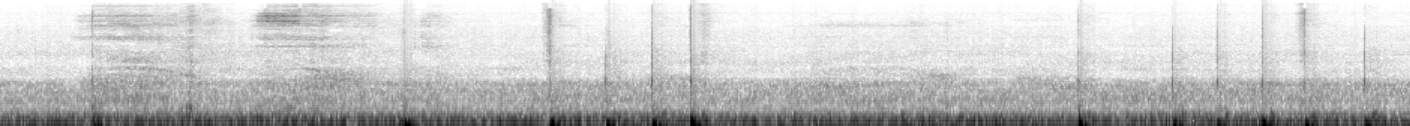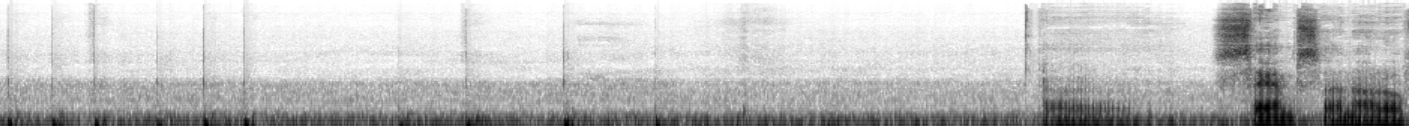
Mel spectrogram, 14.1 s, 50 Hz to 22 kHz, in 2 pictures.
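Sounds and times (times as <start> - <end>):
fingertips tapping touchscreen: 2.0 - 3.6, 5.3 - 10.6.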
